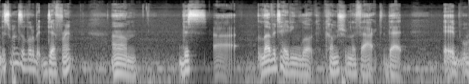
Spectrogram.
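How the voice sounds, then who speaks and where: This recorded classroom lesson features a male teacher who is losing his voice, his deep tone turning gravelly. He stays casual and relaxed, dropping frequent ums, with a faint hiss or hum in the background.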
